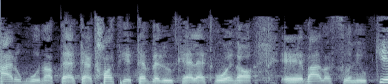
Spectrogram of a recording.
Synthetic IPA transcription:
aːɾo̞mɦoːnɒpːɛlt̪ɛat̪hɒt̪heːt̪ɛmbɛlylkɛlːɛt̪ʋo̞lnɒvaːlɒso̞lnijukːeː

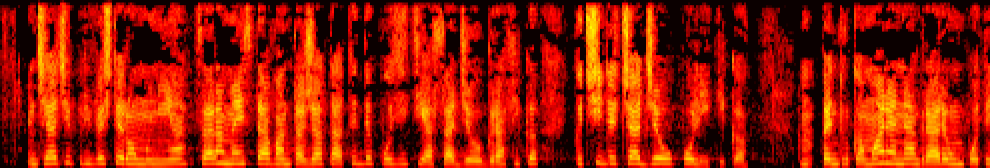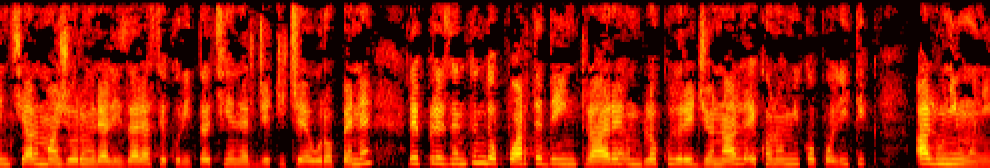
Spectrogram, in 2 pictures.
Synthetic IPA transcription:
ɨnt͡ʃe̞jat͡ʃe̞pɾive̞ʃt̪e̞ɾo̞mɨnijat̪saɾameaje̞st̪e̞avant̪aʒat̪əat̪ɨt̪̚d̪e̞po̞zit̪siasad͡ʒe̞o̞ɡɾafikəkɨt̪ʃid̪e̞t͡ʃad͡ʒe̞o̞po̞lit̪ikə | pe̞nt̪ɾukəmaɾeaneaɡɾaɾeunpo̞t̪e̞nt̪sialmaʒo̞ɾɨnre̞alizaɾease̞kuɾit̪ət̪sije̞ne̞rd͡ʒe̞t̪it͡ʃe̞ːuɾo̞pe̞ne̞ | re̞pɾe̞ze̞nt̪ɨnd̪o̞poart̪e̞d̪e̞int̪ɾaɾe̞ɨnblo̞kulre̞d͡ʒio̞nale̞ko̞no̞miko̞po̞lit̪ik | aluniuni

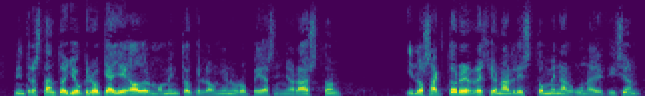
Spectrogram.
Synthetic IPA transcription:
mjent̪ɾast̪ant̪oʝo̞kɾe̞o̞keaʎe̞ɣ̞að̞oelmõ̞mẽnt̪o̞ke̞launjone̞wɾo̞pe̞ase̞ɲo̞ɾaast̪o̞n | ilo̞sak̚t̪o̞ɾe̞zre̞xjo̞nale̞st̪o̞mẽ̞nalɣunaðe̞θisjo̞n

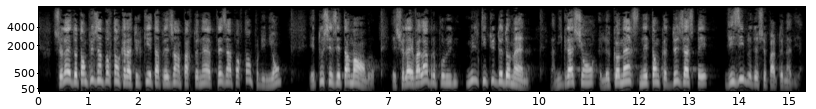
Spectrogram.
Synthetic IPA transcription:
səlaɛd̪ot̪ɑ̃plyzɛ̃pɔʁt̪ɑ̃kəlat̪yʁkʲiɛt̪apχezɑ̃ɛ̃paʁt̪ənɛʁt̪χɛzɛ̃pɔʁt̪ɑ̃puʁlynjɔ̃ | et̪usezet̪amɑ̃bʁesəlaɛvalabləpuʁynmylt̪it̪yd̪ːəd̪ɔmɛn | la̰miɡʁasjɔ̃eləkɔmɛʁsnet̪ɑ̃kəd̪øzaspɛ | vizibləd̪əsəpaʁt̪əna̰ʁja̰

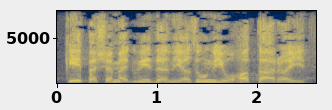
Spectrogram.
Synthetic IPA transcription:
keːpɛʃɛmɛɡʋeːd̪ɛniɒzuːnijoːɦɒt̪aːɾɒjit̪

